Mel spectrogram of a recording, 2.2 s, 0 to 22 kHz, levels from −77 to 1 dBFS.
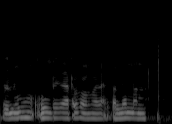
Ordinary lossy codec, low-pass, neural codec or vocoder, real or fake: none; 7.2 kHz; codec, 16 kHz, 4 kbps, X-Codec, HuBERT features, trained on balanced general audio; fake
